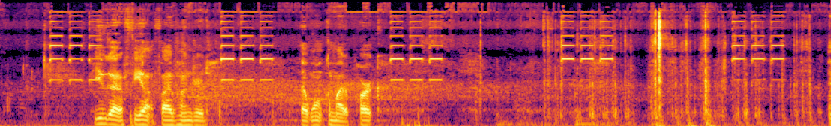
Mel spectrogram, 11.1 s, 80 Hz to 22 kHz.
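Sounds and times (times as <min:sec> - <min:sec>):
car warning chime beeping: 0:00.6 - 0:06.1, 0:07.2 - 0:11.0.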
